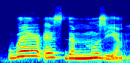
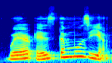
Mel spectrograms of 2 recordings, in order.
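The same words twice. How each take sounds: First: "Where is the museum?" with the tune falling at the end; falling intonation. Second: Slow "Where is the museum?" falling on "museum"; falling intonation, slow. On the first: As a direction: let the voice drop at the end, start with "Where". (نغمة هابطة في آخر السؤال) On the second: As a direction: draw it out and drop on "museum". (قراءة بطيئة بنغمة هابطة) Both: Shown as a demonstration. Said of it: "عندها نزول في الصوت".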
